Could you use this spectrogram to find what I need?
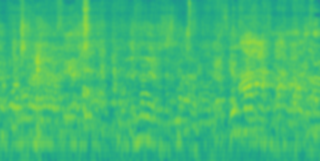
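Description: A man laughs heartily nearby.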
